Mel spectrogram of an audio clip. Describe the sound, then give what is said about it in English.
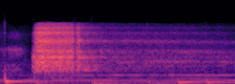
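A forceful exhale through the mouth in a paced breathing exercise: a sudden, loud, airy burst that eases off over a fraction of a second, above soft, low, steady tones that shift pitch underneath. “In, two, three, four, holding your breath. Two, three, four, exhale through the mouth.”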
